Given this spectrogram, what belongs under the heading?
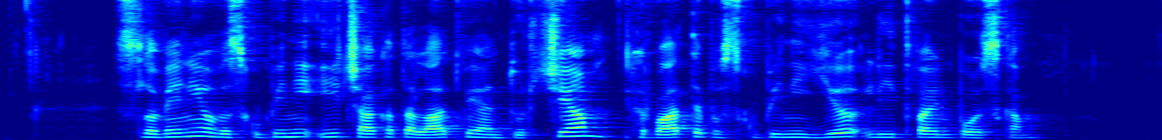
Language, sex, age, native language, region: Slovenian, female, 18-29, Slovenian, Drava region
